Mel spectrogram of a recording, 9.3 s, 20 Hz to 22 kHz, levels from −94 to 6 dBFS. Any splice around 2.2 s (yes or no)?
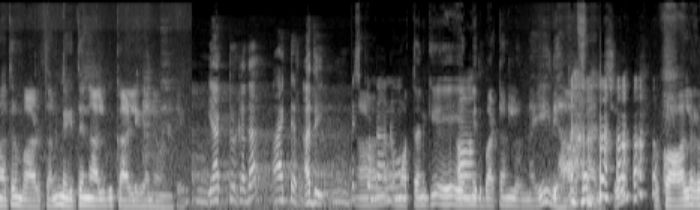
no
